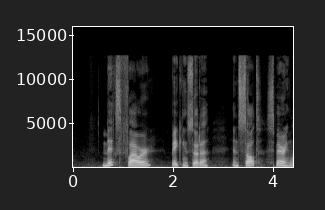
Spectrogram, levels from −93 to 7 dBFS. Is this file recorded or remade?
recorded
